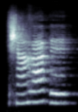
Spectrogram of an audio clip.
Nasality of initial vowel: nasal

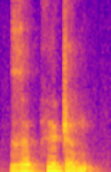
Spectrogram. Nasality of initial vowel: oral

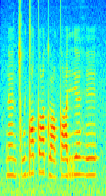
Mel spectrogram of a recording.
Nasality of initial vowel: nasal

